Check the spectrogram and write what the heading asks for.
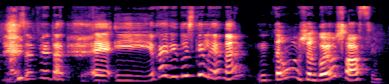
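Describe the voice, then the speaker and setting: A woman, a guest in a casual interview, expressive and laughing often. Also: high-pitched, normal speed, background noise. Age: 40s. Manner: expressive, laughs often, emotional near the end. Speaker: guest, candomblé priestess.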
